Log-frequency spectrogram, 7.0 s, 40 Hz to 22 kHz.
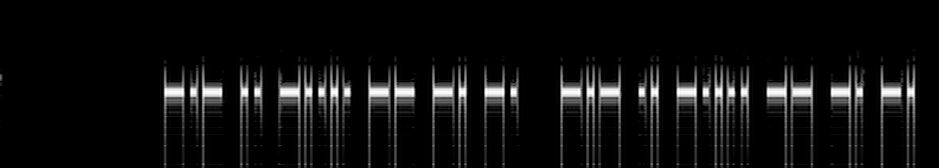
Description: Morse code, heard as a keyed tone, about 25 wpm, 700 Hz. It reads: KI6MNN KI6MNN
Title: USA Call Signs Repeated 2x 25wpm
